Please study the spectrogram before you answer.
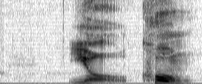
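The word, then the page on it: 有空: yŏu kòng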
